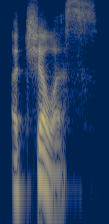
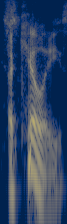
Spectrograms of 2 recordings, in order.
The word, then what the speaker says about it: Achilles: so he guessed mythological hero and then he's pronounced it achillis not correct obviously if you you have to get the correct pronunciation right so how would you correctly say that word Joe ailles Achilles so Achilles and that's where our Achilles fanatically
